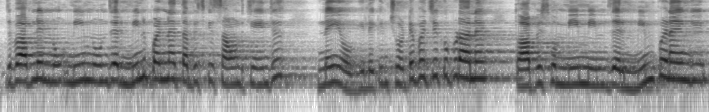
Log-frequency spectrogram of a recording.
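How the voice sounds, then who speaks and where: Woman tajweed teacher, patient slow spelling, higher voice, long reverb. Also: mellow. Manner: patient, explains then spells words slowly syllable by syllable.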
